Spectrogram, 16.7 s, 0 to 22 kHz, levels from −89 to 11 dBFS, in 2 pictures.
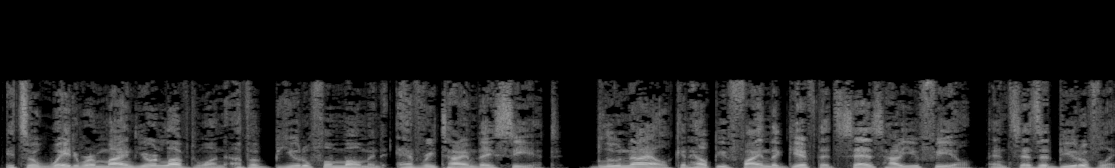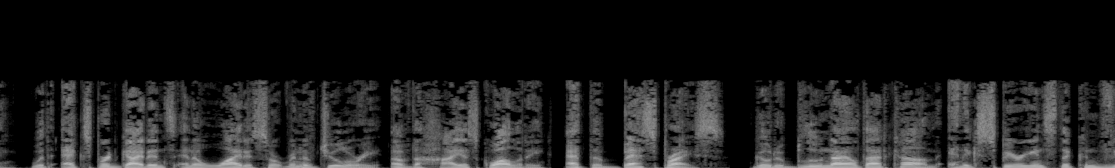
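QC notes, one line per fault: throughout: low-delay AAC compression. The speech sounds rough and grainy, with noise filling the gaps between harmonics and a thin, synthetic top band. This is likely short-frame AAC-ELD coding at a rate that fits about 32 kbps. A spectrogram shows smeared harmonics and patchy upper-band energy.
3.97 s, 7.83 s, 10.61 s: AAC frame loss with concealment. Each time, about 20 ms of audio is replaced by a guess built from the previous spectrum, so a brief smeared, noisy or phasey blip appears. A spectrogram shows a short vertical smudge with blurred harmonics.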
